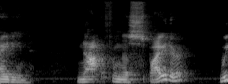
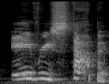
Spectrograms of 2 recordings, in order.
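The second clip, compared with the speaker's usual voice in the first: much higher scolding mother; mother crying out; 13 semitones higher than usual. A narrator's reading. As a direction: call the boy to order. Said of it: "cried his mother".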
